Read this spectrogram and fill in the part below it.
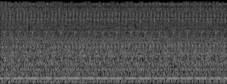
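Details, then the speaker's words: Mazda 6 Skyactiv 2.0 petrol engine after rod bearing replacement, not yet warm: light, quick ticking over a steady idle, just the normal high-pressure fuel pump; knock returned later. "Так мотор завезли здесь посторонних пока не слышу Он еще не особо нагрелся катание это у нас насос ТНВД идет"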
